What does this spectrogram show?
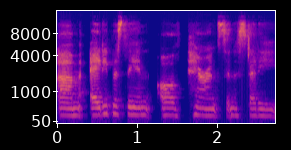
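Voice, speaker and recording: The speaker is a woman with a New Zealand accent. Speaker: university researcher. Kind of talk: webinar presentation. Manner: hesitant, many fillers.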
